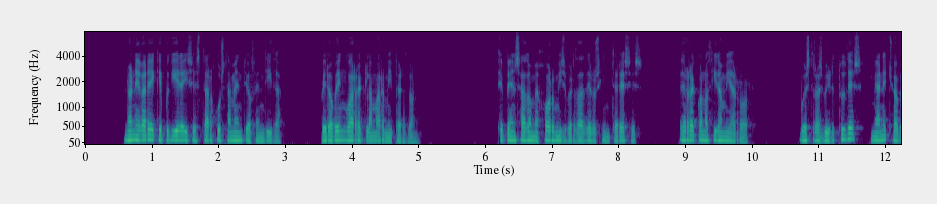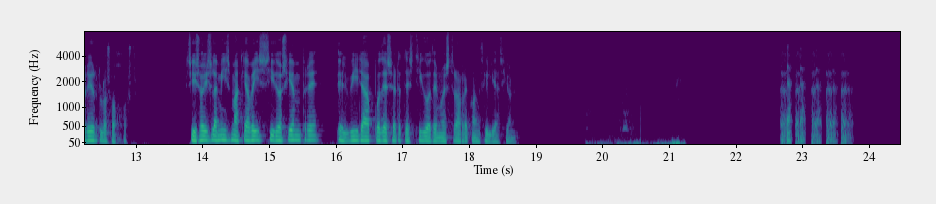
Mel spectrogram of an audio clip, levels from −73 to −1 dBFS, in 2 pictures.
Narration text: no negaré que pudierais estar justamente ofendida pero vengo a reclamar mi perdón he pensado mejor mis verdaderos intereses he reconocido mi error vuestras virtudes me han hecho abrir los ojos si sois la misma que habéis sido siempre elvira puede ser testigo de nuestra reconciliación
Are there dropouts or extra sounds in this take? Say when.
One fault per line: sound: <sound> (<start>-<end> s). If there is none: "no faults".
sound: bark (19.7-21.3 s)
sound: laugh (22.7-23.8 s)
